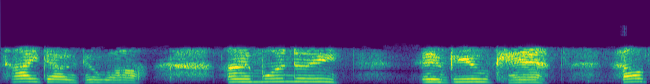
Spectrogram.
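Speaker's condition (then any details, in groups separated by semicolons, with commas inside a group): ALS; amyotrophic lateral sclerosis, onset about age 61, symptoms about 18 months before diagnosis; recently diagnosed, age 63, about 100 pounds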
